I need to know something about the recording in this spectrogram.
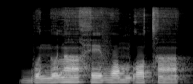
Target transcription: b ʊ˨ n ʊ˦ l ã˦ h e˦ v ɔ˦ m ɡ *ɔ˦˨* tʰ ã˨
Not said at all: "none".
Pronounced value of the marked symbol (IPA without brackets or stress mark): ɔ˨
